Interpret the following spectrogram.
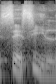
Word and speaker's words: Cecile: Now, Her Excellency, the Governor General, Dame Cecile Lagrenade, will be, I know she would love the way that I pronounce her first name, Cecile. It's not Cecile, eh?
